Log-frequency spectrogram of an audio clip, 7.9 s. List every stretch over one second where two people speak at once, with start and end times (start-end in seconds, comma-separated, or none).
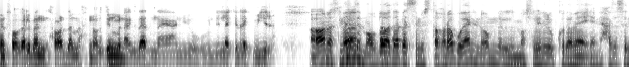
none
